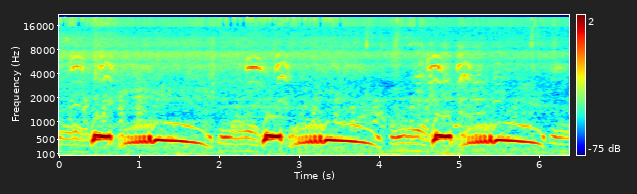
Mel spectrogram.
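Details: Spotted dove with an unusual voice, its coo carrying extra koak koak notes: a short bright note followed by a long buzzy, slurred, falling coo, repeated about every two seconds, three phrases in all.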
